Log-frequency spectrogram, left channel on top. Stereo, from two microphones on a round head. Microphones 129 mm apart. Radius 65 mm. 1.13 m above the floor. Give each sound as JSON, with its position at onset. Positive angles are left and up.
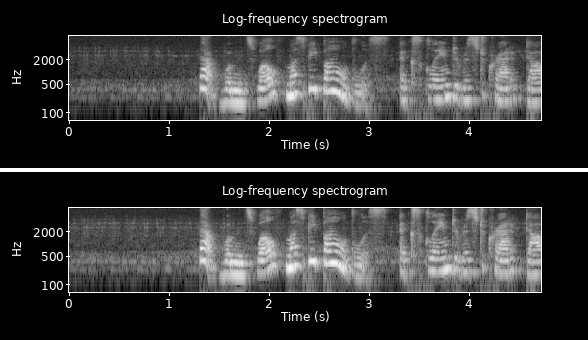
{"t": 1.3, "sound": "a woman speaking", "side_deg": -35, "distance_m": 0.7}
